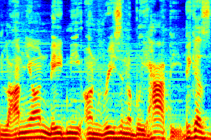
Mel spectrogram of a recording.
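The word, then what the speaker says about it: 라면: I also want to take a moment to talk about how Mera saying lamian made me unreasonably happy because yeah, that's how it's pronounced in Korean.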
